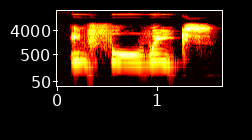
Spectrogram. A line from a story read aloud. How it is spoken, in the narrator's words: Colin replied desperately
